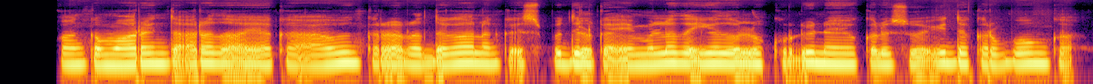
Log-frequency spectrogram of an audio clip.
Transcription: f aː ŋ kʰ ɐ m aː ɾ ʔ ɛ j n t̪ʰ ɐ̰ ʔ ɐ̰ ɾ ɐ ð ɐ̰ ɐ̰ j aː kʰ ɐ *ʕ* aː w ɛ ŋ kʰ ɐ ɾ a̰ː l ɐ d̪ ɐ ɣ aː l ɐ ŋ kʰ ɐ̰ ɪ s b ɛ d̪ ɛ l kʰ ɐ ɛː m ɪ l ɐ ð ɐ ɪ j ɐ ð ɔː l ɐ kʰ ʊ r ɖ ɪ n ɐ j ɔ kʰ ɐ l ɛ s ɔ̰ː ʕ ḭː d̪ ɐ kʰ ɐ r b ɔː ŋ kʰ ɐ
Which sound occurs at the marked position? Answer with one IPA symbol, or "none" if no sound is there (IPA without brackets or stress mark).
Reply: ʕ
